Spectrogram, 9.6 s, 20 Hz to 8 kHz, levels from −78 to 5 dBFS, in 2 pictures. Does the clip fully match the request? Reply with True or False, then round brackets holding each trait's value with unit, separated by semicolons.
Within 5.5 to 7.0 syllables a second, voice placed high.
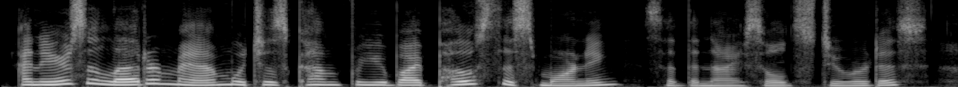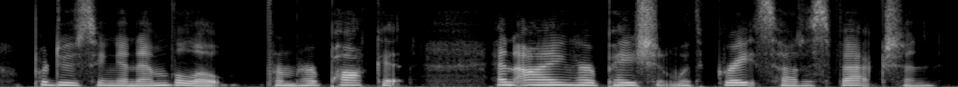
True (5.9 syllables/s; 220 Hz)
